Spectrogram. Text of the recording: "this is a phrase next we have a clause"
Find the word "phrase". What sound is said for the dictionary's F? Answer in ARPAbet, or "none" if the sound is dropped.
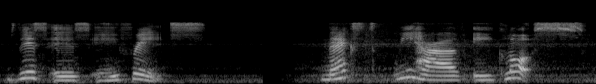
F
